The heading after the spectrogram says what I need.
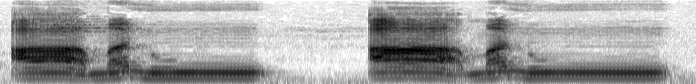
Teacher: اب یہاں پہ آمنو صرف نہیں بولیں گے، آمنو بول دیا تو غلط ہو گیا، کیونکہ نون پیش نو ہو جائے گا. یہاں پہ واو ہے تو واو کو تھوڑا سا کھینچ کر پڑھتے ہیں، واو حرف مدہ ہے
